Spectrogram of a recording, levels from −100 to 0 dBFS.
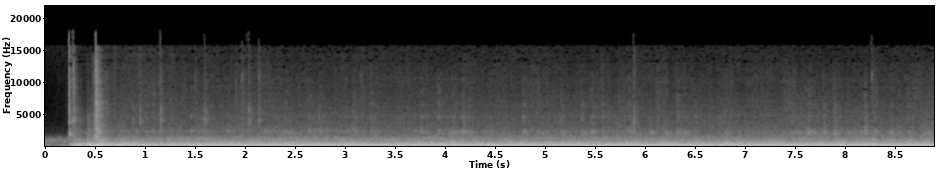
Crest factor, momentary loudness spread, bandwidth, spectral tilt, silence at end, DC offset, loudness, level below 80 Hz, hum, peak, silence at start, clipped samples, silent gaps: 18 dB; 1 LU; 16 kHz; -7.5 dB/octave; 0 s; under 0.1%; -29 LUFS; -48 dBFS; none; -10 dBFS; 0 s; under 0.1%; none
